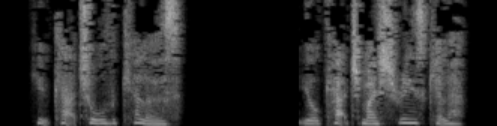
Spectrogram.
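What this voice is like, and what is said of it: Distinctive British accent. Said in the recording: “She spoke with a distinctive British accent.”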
